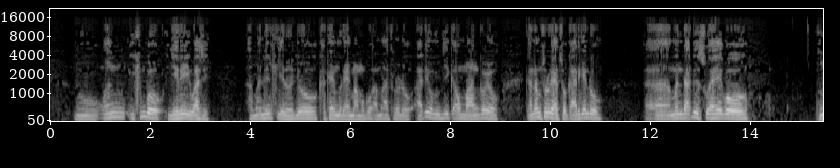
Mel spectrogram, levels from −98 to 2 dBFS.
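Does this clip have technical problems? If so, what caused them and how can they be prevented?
Yes. The speech has layered artefacts throughout, likely from transcoding between lossy codecs, with AAC artefacts and Opus's own heard together, which fits roughly 32 kbit/s at each stage. Nothing shows above about 20.1 kHz. To prevent it, encode once from a lossless source.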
